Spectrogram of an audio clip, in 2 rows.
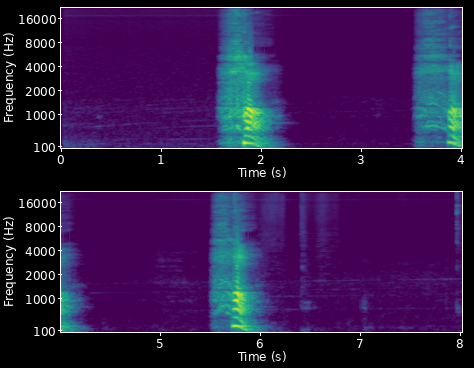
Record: {"exhalation_length": "8.0 s", "exhalation_amplitude": 32768, "exhalation_signal_mean_std_ratio": 0.24, "survey_phase": "beta (2021-08-13 to 2022-03-07)", "age": "65+", "gender": "Male", "wearing_mask": "No", "symptom_none": true, "smoker_status": "Ex-smoker", "respiratory_condition_asthma": false, "respiratory_condition_other": false, "recruitment_source": "REACT", "submission_delay": "2 days", "covid_test_result": "Negative", "covid_test_method": "RT-qPCR", "influenza_a_test_result": "Negative", "influenza_b_test_result": "Negative"}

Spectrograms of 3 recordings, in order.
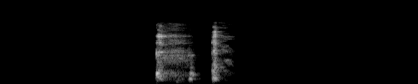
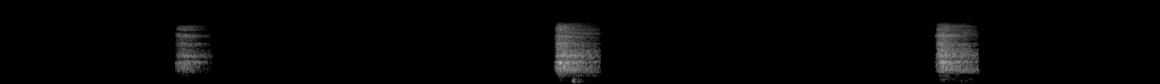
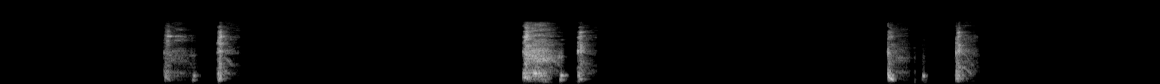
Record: {"cough_length": "4.2 s", "cough_amplitude": 19320, "cough_signal_mean_std_ratio": 0.19, "exhalation_length": "11.6 s", "exhalation_amplitude": 7290, "exhalation_signal_mean_std_ratio": 0.22, "three_cough_length": "11.6 s", "three_cough_amplitude": 28304, "three_cough_signal_mean_std_ratio": 0.21, "survey_phase": "beta (2021-08-13 to 2022-03-07)", "age": "45-64", "gender": "Female", "wearing_mask": "No", "symptom_cough_any": true, "symptom_runny_or_blocked_nose": true, "symptom_sore_throat": true, "symptom_fatigue": true, "symptom_change_to_sense_of_smell_or_taste": true, "symptom_onset": "5 days", "smoker_status": "Never smoked", "respiratory_condition_asthma": false, "respiratory_condition_other": false, "recruitment_source": "Test and Trace", "submission_delay": "2 days", "covid_test_result": "Positive", "covid_test_method": "RT-qPCR", "covid_ct_value": 27.0, "covid_ct_gene": "N gene"}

